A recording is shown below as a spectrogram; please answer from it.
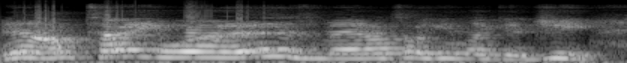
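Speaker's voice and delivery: high, loud, rapid mock outburst; defiant retort. Gojo talks back to the old man, defiant. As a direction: fire back high and loud, imitating him.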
